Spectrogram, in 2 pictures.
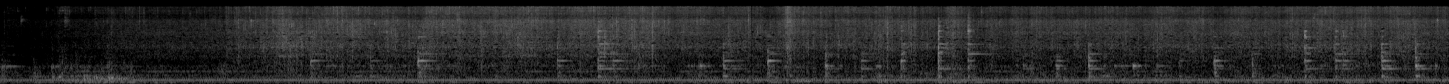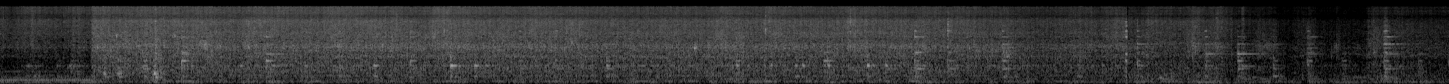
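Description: Sliced button mushrooms sizzling in oil in a stainless steel frying pan, stirred with a spatula that clicks and scrapes against the pan. The sizzle builds over the first couple of seconds as the mushrooms go in and gets louder about halfway, when a steady low hum underneath stops.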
